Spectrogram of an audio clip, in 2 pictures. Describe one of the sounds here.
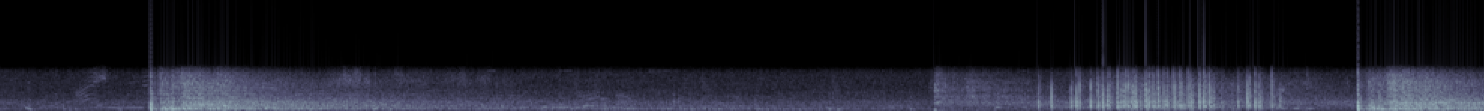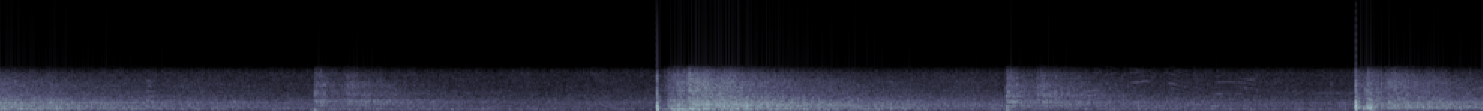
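Aerial firework shells burst with loud booms that echo and roll away.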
